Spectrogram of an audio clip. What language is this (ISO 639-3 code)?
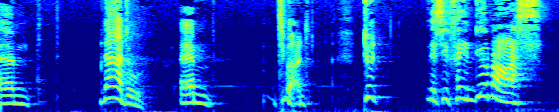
cym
